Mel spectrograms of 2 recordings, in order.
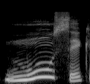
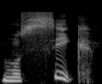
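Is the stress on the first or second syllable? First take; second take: first; second. First: The stress is on the first syllable. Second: The stress is on the second syllable. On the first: The speaker calls it wrong. "there's a shift in um, syllable stress. It's not Musik" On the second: The speaker calls it right. "it's Musik"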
